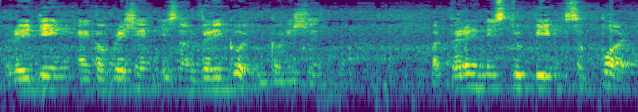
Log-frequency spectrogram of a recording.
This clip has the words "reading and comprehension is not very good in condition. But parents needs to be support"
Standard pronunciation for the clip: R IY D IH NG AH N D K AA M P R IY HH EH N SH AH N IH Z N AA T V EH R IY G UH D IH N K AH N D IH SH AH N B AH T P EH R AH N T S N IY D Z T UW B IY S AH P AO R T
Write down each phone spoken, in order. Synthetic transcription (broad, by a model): R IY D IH NG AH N K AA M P IY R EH SH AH N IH S N AA T V EH R IY G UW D IH N K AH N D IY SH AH N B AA T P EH R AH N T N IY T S T UW B IY S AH P AO T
